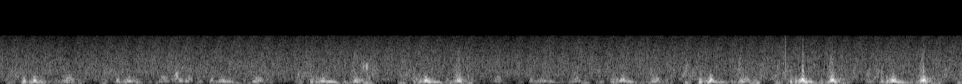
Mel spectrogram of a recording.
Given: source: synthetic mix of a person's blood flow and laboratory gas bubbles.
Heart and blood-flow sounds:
Doppler ultrasound of blood flow; precordium
1.70-1.93 s: bubbles
3.60-3.76 s: bubbles
From the record:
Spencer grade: 2 (many but less than half of the cardiac periods contain bubble signals, singularly or in groups); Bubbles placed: only in the low amplitude regions of the cardiac cycle

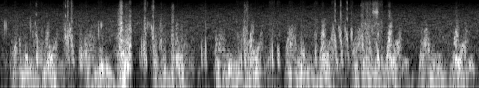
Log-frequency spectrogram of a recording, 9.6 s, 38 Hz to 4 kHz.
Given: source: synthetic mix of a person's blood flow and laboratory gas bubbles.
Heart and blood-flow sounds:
Doppler ultrasound of blood flow; precordium
0.06-0.15 s: bubbles
0.25-0.34 s: bubbles
0.58-0.86 s: bubbles
1.25-1.50 s: bubbles
1.56-1.81 s: bubbles
1.94-2.08 s: bubbles
2.78-3.32 s: bubbles
4.00-4.14 s: bubbles
4.71-4.98 s: bubbles
5.36-5.49 s: bubbles
5.51-5.60 s: bubbles
5.76-5.86 s: bubbles
5.92-6.12 s: bubbles
6.26-6.35 s: bubbles
6.60-7.06 s: bubbles
7.19-7.66 s: bubbles
From the record:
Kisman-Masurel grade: 232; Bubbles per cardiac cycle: several, 3 to 8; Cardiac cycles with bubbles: 50 to 99%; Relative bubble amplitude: moderate (0.250 to 0.450); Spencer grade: 3 (all of the cardiac periods contain showers or single bubble signals, but not dominating or overriding the cardiac motion signals); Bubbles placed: only in the low amplitude regions of the cardiac cycle

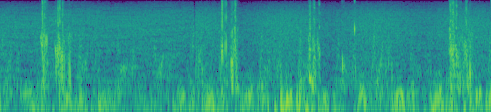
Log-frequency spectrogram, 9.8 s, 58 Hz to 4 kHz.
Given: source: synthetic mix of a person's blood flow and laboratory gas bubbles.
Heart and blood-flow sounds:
Doppler ultrasound of blood flow; precordium
0.79-0.99 s: bubbles
1.10-1.48 s: bubbles
4.38-4.81 s: bubbles
6.16-6.44 s: bubbles
6.83-6.92 s: bubbles
7.07-7.14 s: bubbles
8.96-9.51 s: bubbles
From the record:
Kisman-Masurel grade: 233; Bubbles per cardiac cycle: several, 3 to 8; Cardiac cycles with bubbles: 50 to 99%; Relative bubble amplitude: loud (0.450 to 0.775); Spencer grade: 3 (all of the cardiac periods contain showers or single bubble signals, but not dominating or overriding the cardiac motion signals); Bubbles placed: anywhere in the cardiac cycle

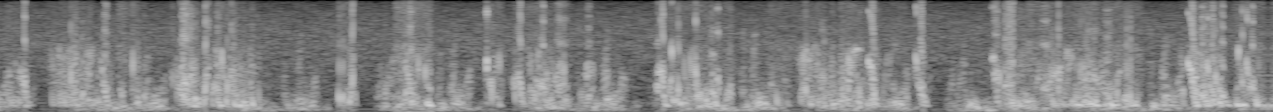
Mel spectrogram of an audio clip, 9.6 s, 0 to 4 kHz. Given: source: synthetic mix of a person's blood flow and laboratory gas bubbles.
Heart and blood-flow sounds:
Doppler ultrasound of blood flow; precordium
0.08-0.30 s: bubbles
0.40-0.89 s: bubbles
0.91-1.17 s: bubbles
1.32-2.02 s: bubbles
2.55-2.75 s: bubbles
2.91-3.33 s: bubbles
3.66-3.83 s: bubbles
3.86-4.53 s: bubbles
4.94-5.55 s: bubbles
5.79-7.02 s: bubbles
7.46-8.61 s: bubbles
8.88-9.53 s: bubbles
From the record:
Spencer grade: 4 (maximum detectable bubble signal sounding continuously throughout systole and diastole of every cardiac period, and overriding the amplitude of the normal cardiac signals); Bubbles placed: only in the low amplitude regions of the cardiac cycle

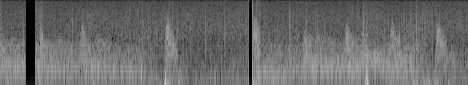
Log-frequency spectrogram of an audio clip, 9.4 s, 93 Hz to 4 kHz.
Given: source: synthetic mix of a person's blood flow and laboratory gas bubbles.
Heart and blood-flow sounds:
Doppler ultrasound of blood flow; subclavian vein
2.79-2.88 s: bubbles
From the record:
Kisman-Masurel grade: 111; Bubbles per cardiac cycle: 1 to 2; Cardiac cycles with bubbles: 1 to 10%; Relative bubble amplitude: barely perceptible (0.100 to 0.250); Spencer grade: 1 (occasional bubble signal discernible with the cardiac motion signal, with majority of cardiac periods free of bubbles); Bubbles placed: anywhere in the cardiac cycle

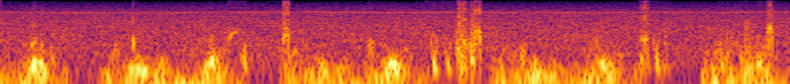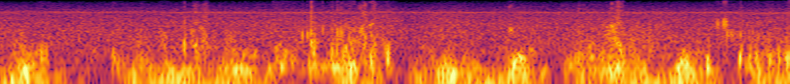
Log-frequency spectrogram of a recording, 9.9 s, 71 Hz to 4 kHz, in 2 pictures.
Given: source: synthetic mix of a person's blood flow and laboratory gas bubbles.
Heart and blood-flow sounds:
Doppler ultrasound of blood flow; precordium
0.81-0.88 s: bubbles
1.41-1.56 s: bubbles
1.73-1.84 s: bubbles
2.29-2.35 s: bubbles
2.66-3.02 s: bubbles
3.24-3.31 s: bubbles
3.98-4.20 s: bubbles
4.47-4.87 s: bubbles
5.17-5.26 s: bubbles
5.62-5.71 s: bubbles
5.79-5.84 s: bubbles
5.93-6.00 s: bubbles
6.07-6.27 s: bubbles
6.63-7.41 s: bubbles
8.11-8.14 s: bubbles
8.44-9.05 s: bubbles
9.32-9.88 s: bubbles
From the record:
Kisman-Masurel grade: 242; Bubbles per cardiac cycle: several, 3 to 8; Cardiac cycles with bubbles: 100%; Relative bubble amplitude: moderate (0.250 to 0.450); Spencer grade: 3 (all of the cardiac periods contain showers or single bubble signals, but not dominating or overriding the cardiac motion signals); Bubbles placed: only in the low amplitude regions of the cardiac cycle

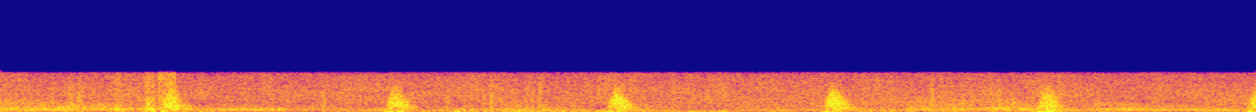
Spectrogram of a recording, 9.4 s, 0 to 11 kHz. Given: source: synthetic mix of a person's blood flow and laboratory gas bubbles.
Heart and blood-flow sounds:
Doppler ultrasound of blood flow; subclavian vein
0.85-0.91 s: bubbles
1.06-1.32 s: bubbles
From the record:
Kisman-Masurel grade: 223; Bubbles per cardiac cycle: several, 3 to 8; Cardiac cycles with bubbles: 10 to 50%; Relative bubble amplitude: loud (0.450 to 0.775); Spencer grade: 2 (many but less than half of the cardiac periods contain bubble signals, singularly or in groups); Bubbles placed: anywhere in the cardiac cycle

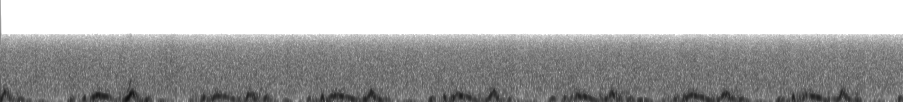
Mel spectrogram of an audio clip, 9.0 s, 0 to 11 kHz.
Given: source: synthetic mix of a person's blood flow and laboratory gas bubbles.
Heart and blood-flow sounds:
Doppler ultrasound of blood flow; precordium
no bubbles
From the record:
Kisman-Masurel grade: 000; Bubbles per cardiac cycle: 0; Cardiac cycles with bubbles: 0%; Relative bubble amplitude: no bubbles discernible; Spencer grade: 0 (complete lack of bubble signals)

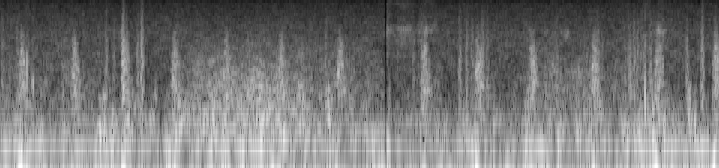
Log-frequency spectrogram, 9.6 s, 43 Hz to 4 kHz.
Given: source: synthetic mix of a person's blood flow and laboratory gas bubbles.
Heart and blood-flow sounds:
Doppler ultrasound of blood flow; subclavian vein
0.32-0.48 s: bubbles
8.55-8.67 s: bubbles
From the record:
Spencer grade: 1 (occasional bubble signal discernible with the cardiac motion signal, with majority of cardiac periods free of bubbles); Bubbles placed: anywhere in the cardiac cycle

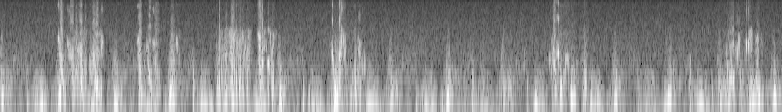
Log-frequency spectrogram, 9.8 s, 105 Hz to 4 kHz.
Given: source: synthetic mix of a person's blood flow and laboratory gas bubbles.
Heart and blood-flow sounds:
Doppler ultrasound of blood flow; precordium
0.71-1.30 s: bubbles
1.70-2.02 s: bubbles
2.12-2.26 s: bubbles
2.69-3.16 s: bubbles
3.21-3.47 s: bubbles
4.11-4.57 s: bubbles
6.85-7.23 s: bubbles
7.28-7.36 s: bubbles
9.03-9.57 s: bubbles
From the record:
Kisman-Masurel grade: 233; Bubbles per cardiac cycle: several, 3 to 8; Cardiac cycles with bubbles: 50 to 99%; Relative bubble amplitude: loud (0.450 to 0.775); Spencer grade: 3 (all of the cardiac periods contain showers or single bubble signals, but not dominating or overriding the cardiac motion signals); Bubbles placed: anywhere in the cardiac cycle

